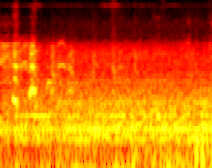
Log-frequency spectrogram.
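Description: Ship's engine machinery running with a steady low hum, with a short burst of laughing voices in the first half second.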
